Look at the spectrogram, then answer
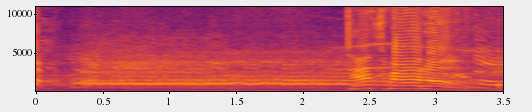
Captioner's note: screaming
